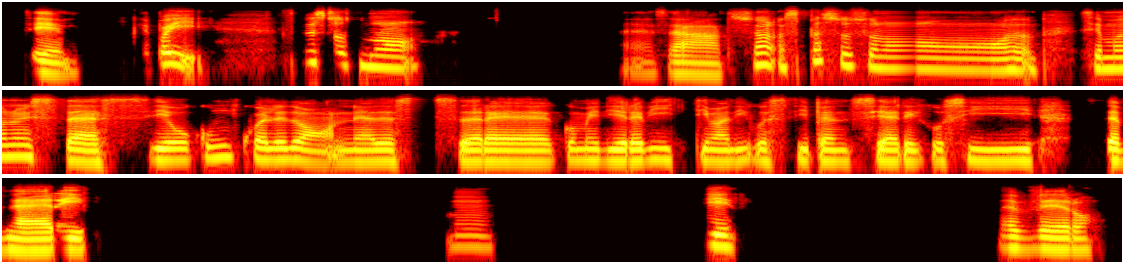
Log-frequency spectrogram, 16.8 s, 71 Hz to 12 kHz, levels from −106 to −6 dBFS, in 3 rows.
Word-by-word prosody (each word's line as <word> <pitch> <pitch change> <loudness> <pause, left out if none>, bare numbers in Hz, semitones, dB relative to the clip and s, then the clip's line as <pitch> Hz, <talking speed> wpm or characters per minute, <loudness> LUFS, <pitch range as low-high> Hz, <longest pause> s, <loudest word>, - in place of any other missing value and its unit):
Sì, 165 -3 +6
che 160 - -17
poi 275 0 +3 0.4
spesso 300 -2 -2
sono 225 -4 0 1.0
Esatto, 150 -2 -2
son 265 0 +1
spesso 295 +3 -2
sono, 200 -4 -3
ehm - - -7 0.2
siamo 210 -1 -3
noi 210 0 0
stessi 165 0 +2
o 165 0 +2
comunque 190 -2 -2
le 170 - +3
donne 155 -2 0
ad 155 - +1
essere, 155 -1 +2
come 165 0 -4
dire, 160 0 +3
vittima 165 -1 -3
di 160 +2 -5
questi 160 +1 -5
pensieri 155 0 0
così 160 0 -3 0.4
severi. 150 -2 +6 1.8
Mh. 180 -1 -13 1.1
Sì. 190 -3 +4 1.3
È 170 -1 -2
vero. 155 -1 +1
165 Hz, 110 wpm, -29 LUFS, 155-195 Hz, 1.8 s, Sì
